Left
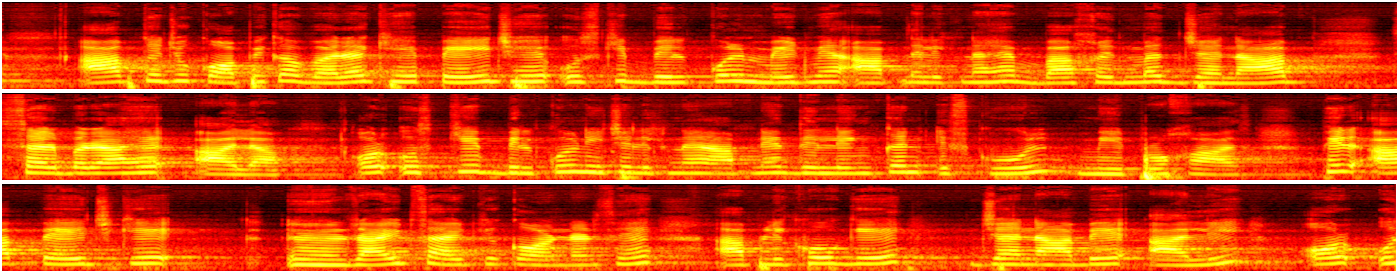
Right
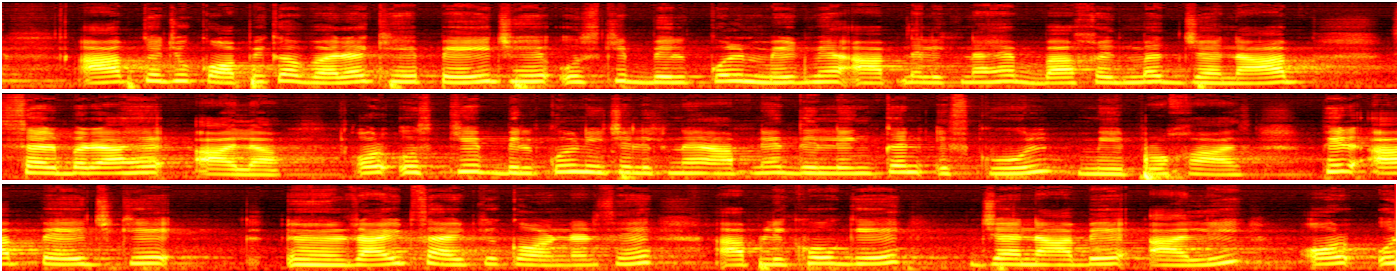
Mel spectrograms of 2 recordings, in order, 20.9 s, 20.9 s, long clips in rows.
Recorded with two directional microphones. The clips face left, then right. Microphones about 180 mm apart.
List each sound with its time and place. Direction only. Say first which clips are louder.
0.3 s a woman's voice: right 3 dB; 40° right (ahead or behind)
15.4 s a woman's voice: right 3 dB; 50° right (ahead or behind)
